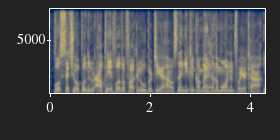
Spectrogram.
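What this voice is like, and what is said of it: Boston accent. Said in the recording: “There goes the Boston accent again”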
